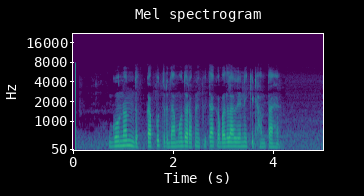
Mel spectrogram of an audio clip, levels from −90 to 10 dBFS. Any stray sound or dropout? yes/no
no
